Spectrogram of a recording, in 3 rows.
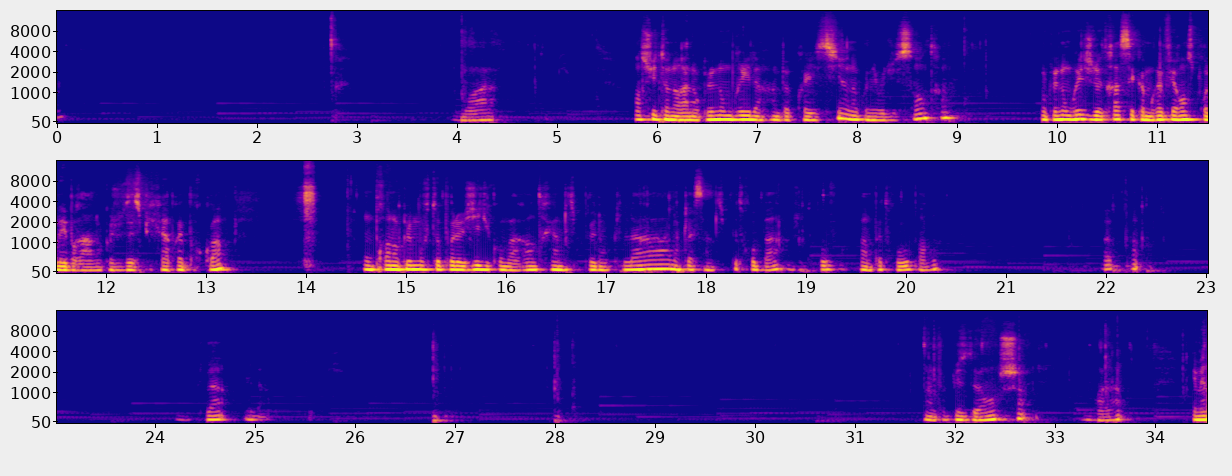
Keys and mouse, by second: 2.8 right click, 4.8 right click, 10.7 right click.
